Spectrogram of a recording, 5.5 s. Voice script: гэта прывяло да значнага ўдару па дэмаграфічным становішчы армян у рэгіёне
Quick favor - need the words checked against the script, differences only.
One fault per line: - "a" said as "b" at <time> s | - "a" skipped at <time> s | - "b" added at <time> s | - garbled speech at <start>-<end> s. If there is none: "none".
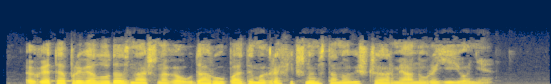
none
